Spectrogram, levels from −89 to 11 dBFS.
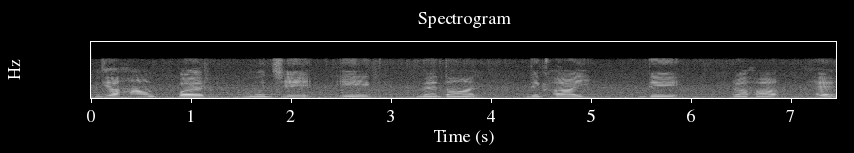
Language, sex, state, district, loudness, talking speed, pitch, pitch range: Hindi, female, Madhya Pradesh, Katni, -19 LUFS, 70 wpm, 165 Hz, 105-175 Hz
